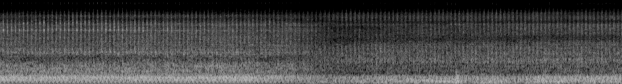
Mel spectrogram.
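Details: Roughly 70-year-old National reel mower's small single-cylinder engine labours heavily and unevenly, then the beat breaks up and drops off near stalling while trying to mow after its stuck reels were freed. Overloaded, and the owner wonders if the flywheel came off.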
